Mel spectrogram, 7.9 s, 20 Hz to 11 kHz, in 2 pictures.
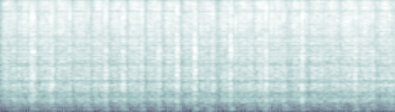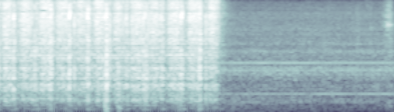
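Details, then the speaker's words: ArcCaptain MIG130 inverter welder doing continuous MIG welding, cranked back up to 130 after 110 and 120 passes: crackling, sizzling arc pulsing unevenly about three times a second. Owner is unsure whether this is normal for an inverter welder, as his Eastwood welder burns smoother. "pulsing a lot maybe that's a thing with an inverter welder like this I don't know I'm used to a smoother burn with my uh my Big East Wood welder"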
